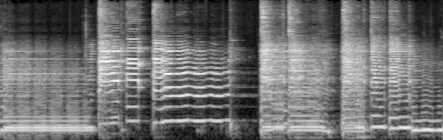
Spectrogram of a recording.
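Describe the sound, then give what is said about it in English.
An electric guitar using the Telecaster model on a Variax, played through a Fender Vibralux amp model with vibrato, a little tremolo, reverb and compression, ringing out a few sustained notes and chords whose pitch gently wavers, loud with no one talking. “So to get the main tone, I used the Telecaster model on the Variax, and I put it through, what did I use here?”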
